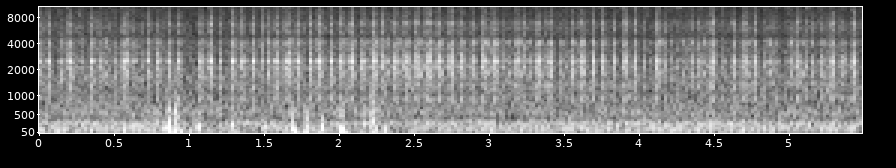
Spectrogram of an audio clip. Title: 2006 Hummer h3, rattling noise after replace serpentine belt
